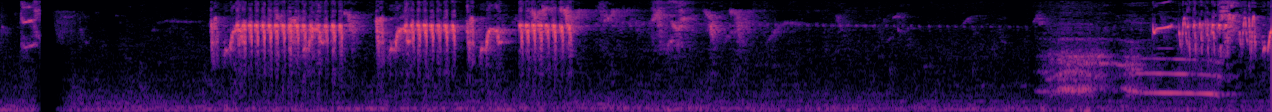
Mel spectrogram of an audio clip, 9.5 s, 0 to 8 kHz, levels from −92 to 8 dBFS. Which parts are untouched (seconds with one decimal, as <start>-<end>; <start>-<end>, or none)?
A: 0.0-1.5; 6.6-9.5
